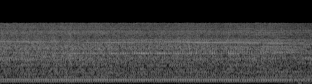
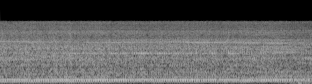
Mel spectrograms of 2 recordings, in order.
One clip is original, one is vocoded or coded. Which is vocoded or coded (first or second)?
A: second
